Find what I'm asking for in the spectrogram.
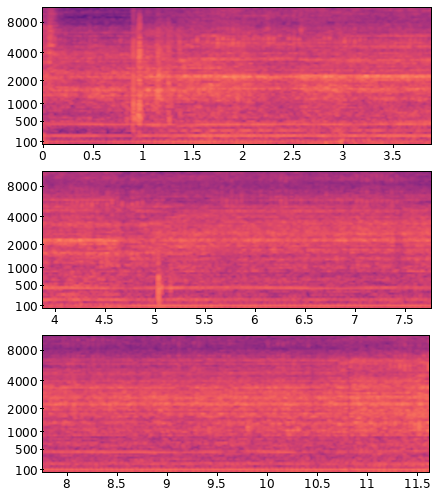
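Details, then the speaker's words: Saxon wood heater blower fan: loud steady drone with low hum and faint high whine, caused by fine dust in motor bushings at both ends; fix is cleaning with electrical spray and a little chain lube. "what it is it's got dust in the end of it in here and dust in the other side of it in the bearing in this site that real fine"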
